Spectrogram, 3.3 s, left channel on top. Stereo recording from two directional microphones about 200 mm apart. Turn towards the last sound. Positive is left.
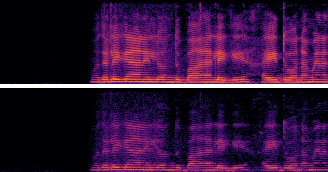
turn(degrees=50)  # may be behind; listen again after turning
